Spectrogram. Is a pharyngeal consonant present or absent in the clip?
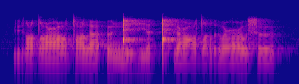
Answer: present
